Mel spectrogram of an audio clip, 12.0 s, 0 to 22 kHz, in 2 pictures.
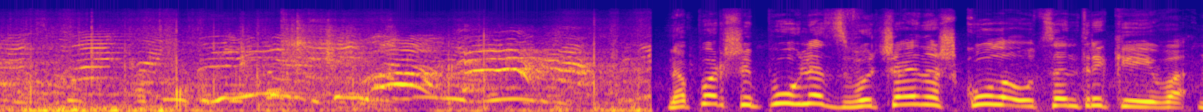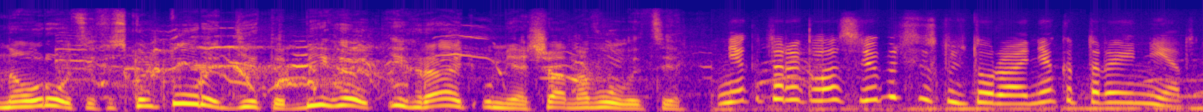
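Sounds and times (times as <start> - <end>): children calling and chattering: 0.0 - 3.3, 5.6 - 12.0.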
